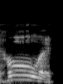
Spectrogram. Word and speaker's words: Hawley: spelled but it's phonetic h-a-w-l-e-y and so we know that that's how we pronounced it as well as you can know anything from the 17th century wow okay actually holy I'll tell you the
